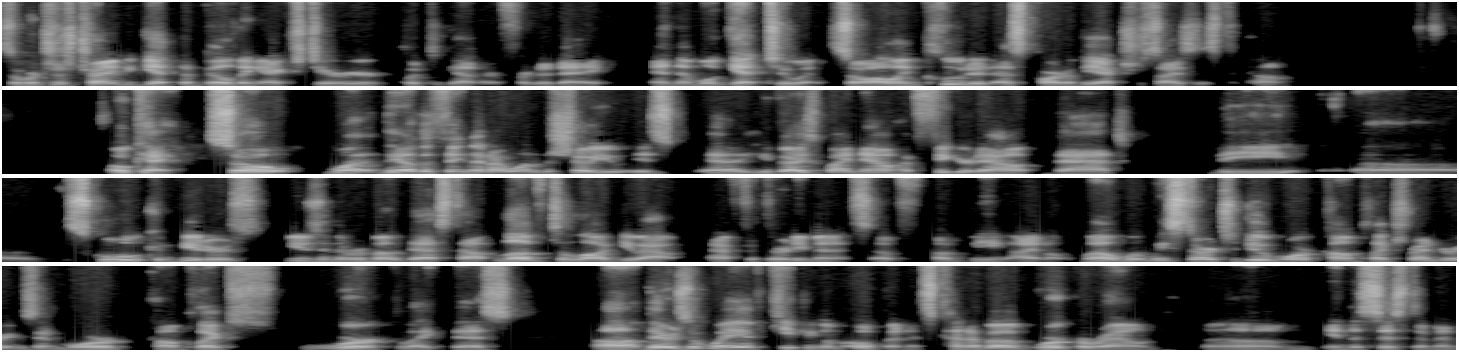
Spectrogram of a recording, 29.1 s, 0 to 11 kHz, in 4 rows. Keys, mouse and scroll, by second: 11.4 F15.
